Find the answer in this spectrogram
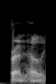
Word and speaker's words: Brynhild: Brynhild? Brunhild? Yep. Yeah. Brunhild, yep.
